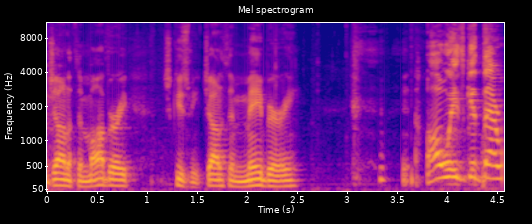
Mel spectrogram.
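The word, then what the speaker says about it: Maberry: Trilogy is by Jonathan mberry excuse me Jonathan Mayberry always get that wrong how dare you I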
